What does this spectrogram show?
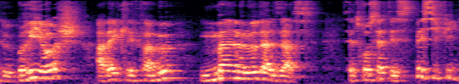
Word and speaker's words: Manele: Il peut avoir plusieurs prononciations avec un seul ou deux N, on peut l'appeler Manala, par exemple dans certaines régions, ou avoir d'autres noms. Mais sa spécificité est qu'il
